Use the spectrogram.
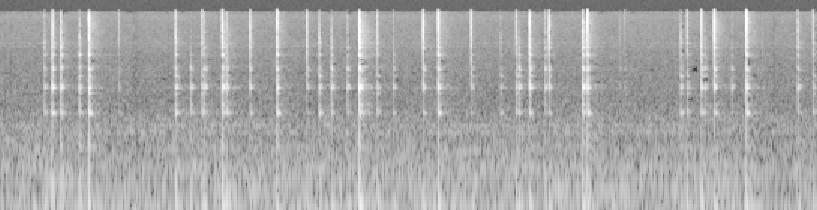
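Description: A glass surface is tapped and scratched, producing a quick run of light clinking, ticking taps. Each tap is short and bright with almost no ring, over a low, dull background rumble.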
